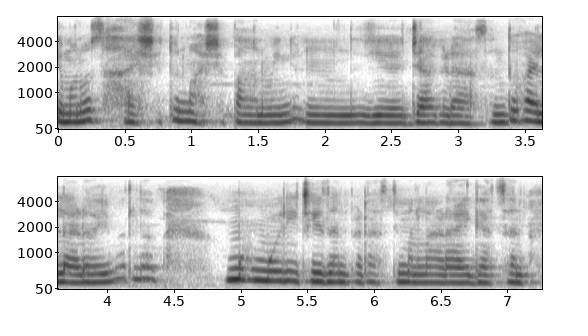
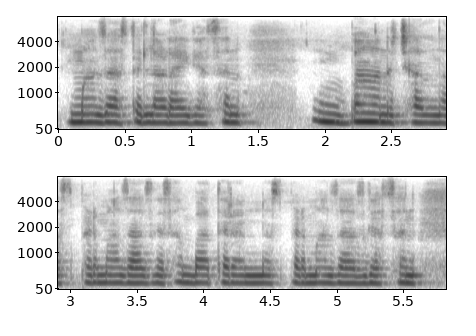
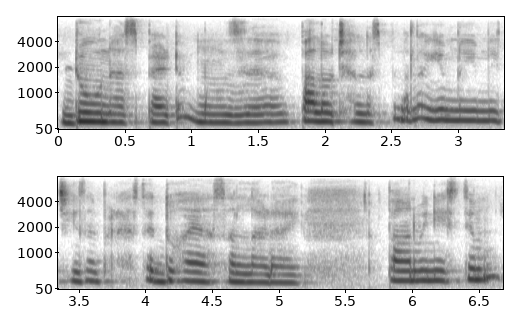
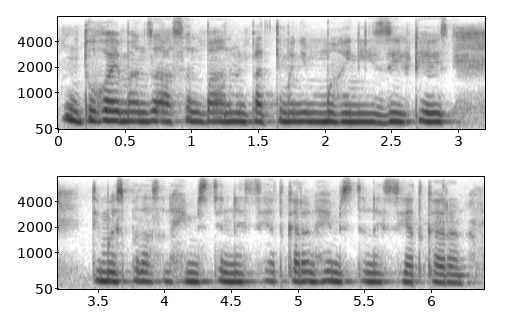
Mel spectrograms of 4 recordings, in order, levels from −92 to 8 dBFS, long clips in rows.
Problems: background sounds at intervals, background conversations at intervals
